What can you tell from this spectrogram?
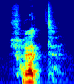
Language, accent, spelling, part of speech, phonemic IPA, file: French, Canada, frettes, adjective, /fʁɛt/, LL-Q150 (fra)-frettes.wav
- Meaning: plural of frette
